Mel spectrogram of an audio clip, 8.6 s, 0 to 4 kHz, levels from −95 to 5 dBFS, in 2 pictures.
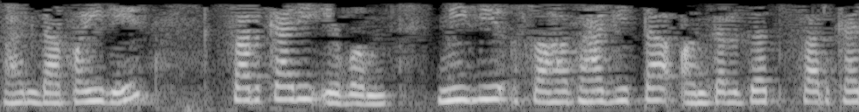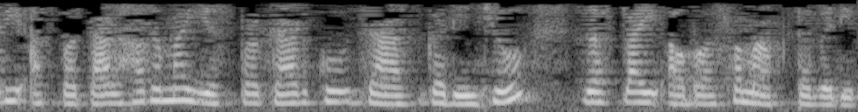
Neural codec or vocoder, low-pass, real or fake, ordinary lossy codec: none; 3.6 kHz; real; MP3, 16 kbps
